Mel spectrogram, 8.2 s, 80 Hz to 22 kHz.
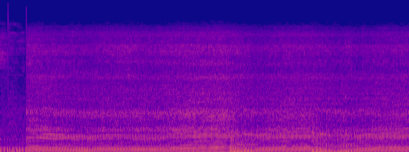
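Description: Gator 200 moped riding through traffic, a steady close engine drone with clattering rumble and wind, pitch shifting slightly as throttle changes.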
